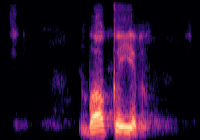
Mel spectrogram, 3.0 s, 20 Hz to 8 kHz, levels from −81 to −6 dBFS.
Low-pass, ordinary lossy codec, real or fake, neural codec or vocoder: 7.2 kHz; Opus, 64 kbps; fake; codec, 16 kHz, 1.1 kbps, Voila-Tokenizer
